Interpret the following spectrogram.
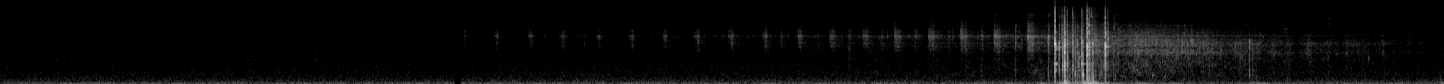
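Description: A runner's feet splashing through ankle-deep floodwater on a trail: a steady run of footfall splashes from about five seconds in, growing louder as he nears. The loudest splashes come just before eleven seconds as he runs past, followed by a couple of seconds of water sloshing and spray settling.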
